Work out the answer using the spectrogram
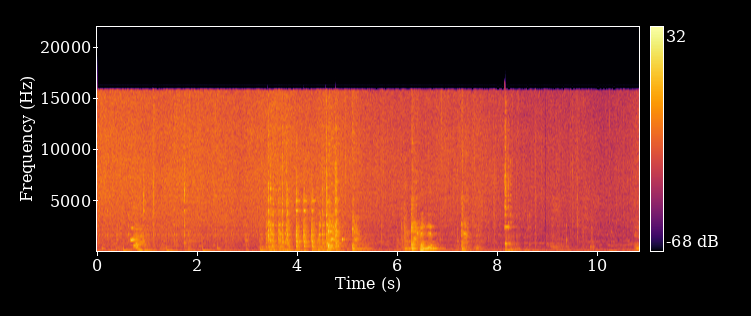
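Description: Fried fish pieces and chilli-garlic paste sizzling in a nonstick frying pan while a spatula tosses and scrapes them, with a run of loud clattering strokes about three to five seconds in. The sizzle fades near the end.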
